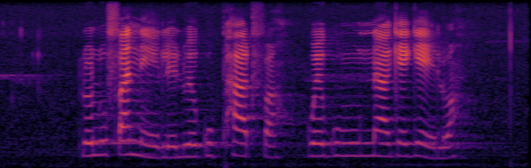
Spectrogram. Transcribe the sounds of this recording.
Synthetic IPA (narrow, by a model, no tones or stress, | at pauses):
lolufanɛlɛlwek̬upʰatʰwak̬wek̬unak̬ɛk̬ɛːlwa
